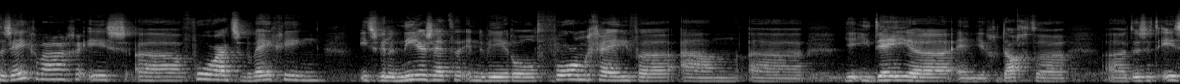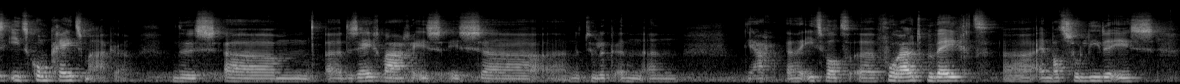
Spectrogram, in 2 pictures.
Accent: England, United Kingdom; now in Netherlands; en ik ben in Engeland opgegroeid.

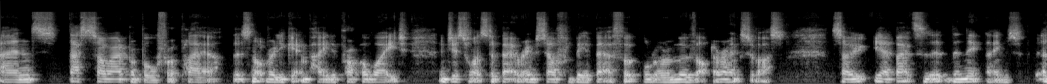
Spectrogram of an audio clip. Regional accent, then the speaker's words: England, United Kingdom; now in Thailand; And it'll be that as well with us being English and trying not to force too many things upon a Thai club.

